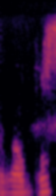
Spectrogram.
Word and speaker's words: Robles: Yeah, it is, because like correctly, it's Robles. – Robles. – But Paso of course, Robles? All the white locals, it's Robles.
